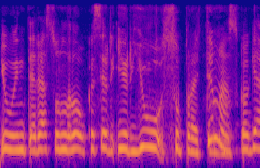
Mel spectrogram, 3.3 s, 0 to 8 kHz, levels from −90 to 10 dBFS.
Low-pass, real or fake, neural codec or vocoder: 7.2 kHz; real; none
